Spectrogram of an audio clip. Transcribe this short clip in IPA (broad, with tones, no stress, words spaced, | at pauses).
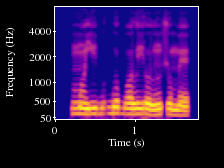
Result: mɔ̃˨ji˨bo˨˦ɡ͡bo˧ bɔ˨li˨ ɾo˨lũ˨˦ʃo˧ mɛ˨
